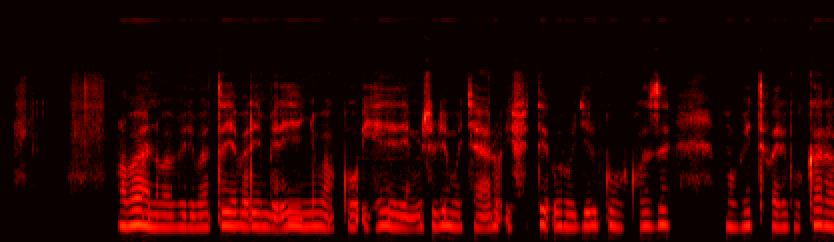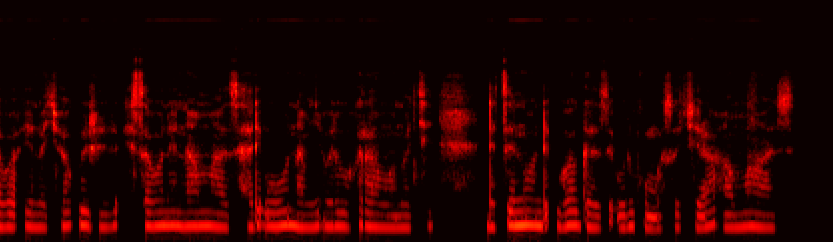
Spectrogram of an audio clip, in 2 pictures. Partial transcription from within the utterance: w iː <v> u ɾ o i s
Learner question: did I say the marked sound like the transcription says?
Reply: no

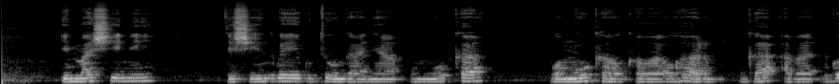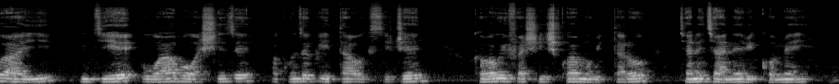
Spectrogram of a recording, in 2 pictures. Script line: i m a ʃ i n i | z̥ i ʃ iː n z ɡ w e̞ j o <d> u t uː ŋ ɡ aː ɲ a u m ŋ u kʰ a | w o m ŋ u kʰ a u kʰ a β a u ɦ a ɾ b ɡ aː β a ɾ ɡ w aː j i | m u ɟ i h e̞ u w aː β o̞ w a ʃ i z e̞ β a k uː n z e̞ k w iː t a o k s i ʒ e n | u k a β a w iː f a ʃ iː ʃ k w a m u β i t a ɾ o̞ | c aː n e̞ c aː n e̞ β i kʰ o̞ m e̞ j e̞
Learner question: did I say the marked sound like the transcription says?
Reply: no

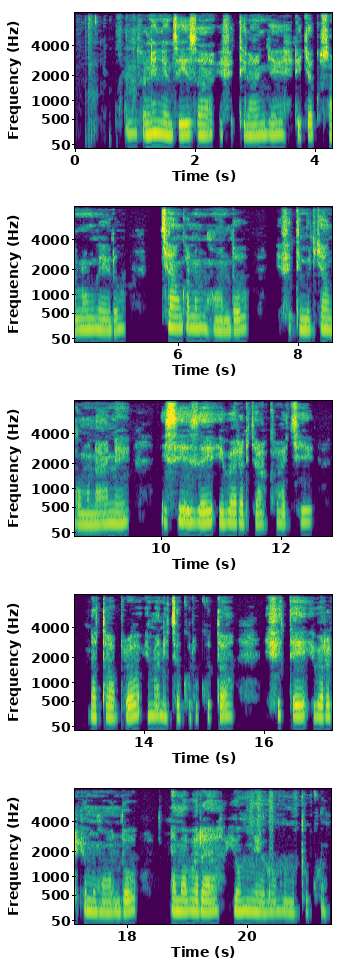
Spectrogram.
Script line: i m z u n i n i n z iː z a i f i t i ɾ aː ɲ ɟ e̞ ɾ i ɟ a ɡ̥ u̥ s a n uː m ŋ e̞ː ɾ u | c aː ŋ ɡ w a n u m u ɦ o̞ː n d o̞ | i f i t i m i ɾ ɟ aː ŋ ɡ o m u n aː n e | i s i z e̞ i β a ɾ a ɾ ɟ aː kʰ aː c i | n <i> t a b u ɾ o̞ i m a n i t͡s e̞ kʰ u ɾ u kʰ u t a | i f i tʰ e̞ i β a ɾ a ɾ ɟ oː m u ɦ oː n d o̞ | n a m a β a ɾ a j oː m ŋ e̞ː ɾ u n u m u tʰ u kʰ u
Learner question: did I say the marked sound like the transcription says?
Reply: no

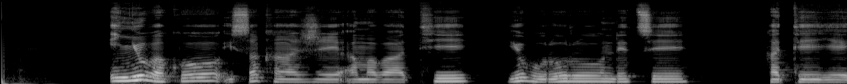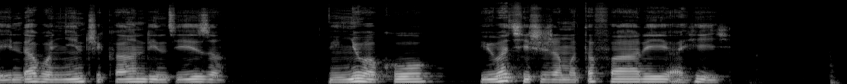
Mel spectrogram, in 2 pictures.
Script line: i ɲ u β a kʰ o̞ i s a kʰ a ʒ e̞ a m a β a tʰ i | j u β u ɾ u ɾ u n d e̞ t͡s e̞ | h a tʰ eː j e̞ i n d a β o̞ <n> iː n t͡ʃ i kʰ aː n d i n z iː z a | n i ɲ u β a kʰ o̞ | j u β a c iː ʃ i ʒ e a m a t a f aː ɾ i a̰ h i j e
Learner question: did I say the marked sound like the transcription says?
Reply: no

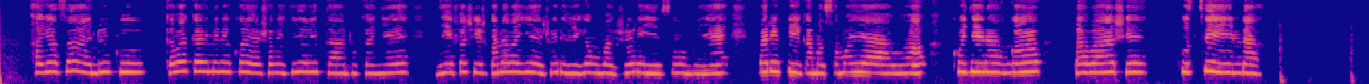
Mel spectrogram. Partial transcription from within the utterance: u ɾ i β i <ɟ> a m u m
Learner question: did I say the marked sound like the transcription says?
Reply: no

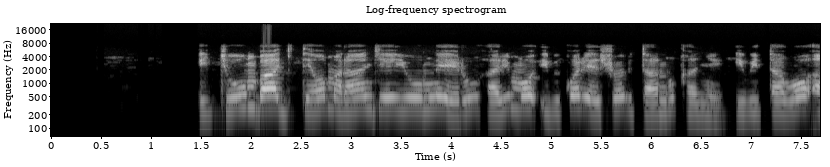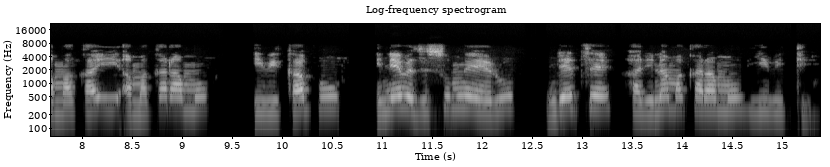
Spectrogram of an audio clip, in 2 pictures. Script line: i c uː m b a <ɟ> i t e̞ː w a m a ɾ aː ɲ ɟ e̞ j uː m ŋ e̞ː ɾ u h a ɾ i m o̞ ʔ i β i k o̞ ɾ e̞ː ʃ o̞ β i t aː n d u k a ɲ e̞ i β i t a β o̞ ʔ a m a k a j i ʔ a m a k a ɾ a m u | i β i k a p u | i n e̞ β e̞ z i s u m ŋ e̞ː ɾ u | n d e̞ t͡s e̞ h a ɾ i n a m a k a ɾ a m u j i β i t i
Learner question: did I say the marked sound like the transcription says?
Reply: yes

